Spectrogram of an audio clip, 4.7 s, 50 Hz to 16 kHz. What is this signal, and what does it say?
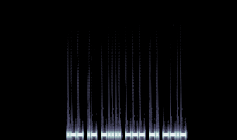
Morse code, heard as a keyed tone, about 34 wpm, 700 Hz. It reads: WA6ONQ
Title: USA Call Signs - 6 Characters - Repeated 2x - 35wpm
